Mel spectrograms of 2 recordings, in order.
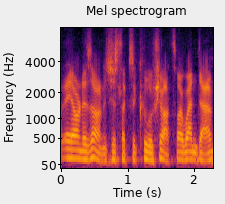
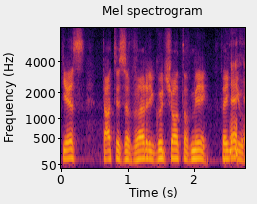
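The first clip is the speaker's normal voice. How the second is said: put-on South African accent. Speaker imitates his mate Don's reply, doing Don's South African voice. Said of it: "in his South African voice".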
